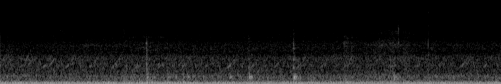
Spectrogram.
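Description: A river tour boat's engine running steadily, a low even drone.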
